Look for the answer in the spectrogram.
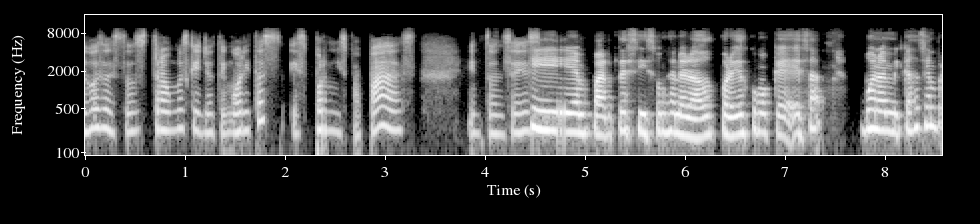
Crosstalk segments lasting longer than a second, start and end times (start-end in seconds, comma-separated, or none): none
